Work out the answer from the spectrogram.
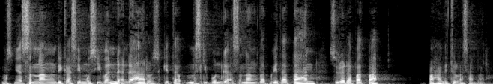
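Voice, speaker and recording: A man's voice: fast talker, breathy edge. A man preaching a sermon. He recites Arabic verses, explains them, and asks his listeners questions that he answers himself. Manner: animated, with sudden rises in pitch and loudness on key words.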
